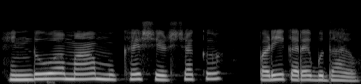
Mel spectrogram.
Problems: none marked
